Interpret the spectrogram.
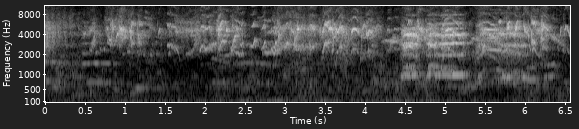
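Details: National champion sunbird of the 'kolibri ninja' type in loud, clear master song: jumbled high twittering phrases with squeaky trills, plus some lower whistled notes toward the end.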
